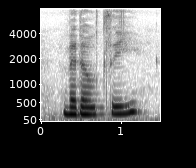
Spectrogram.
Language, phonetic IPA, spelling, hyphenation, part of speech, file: Czech, [ˈvɛdou̯t͡siː], vedoucí, ve‧dou‧cí, noun / adjective, Cs-vedoucí.ogg
- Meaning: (noun) leader, head, boss; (adjective) leading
